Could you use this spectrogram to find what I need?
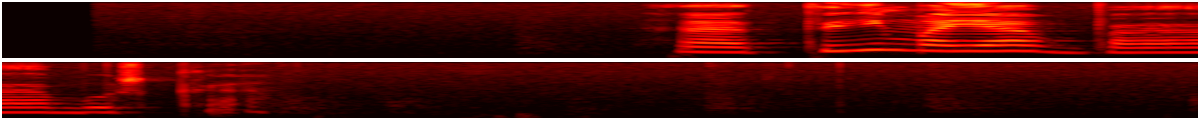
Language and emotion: Russian, positive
